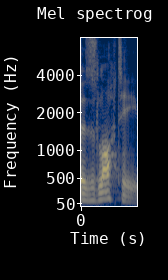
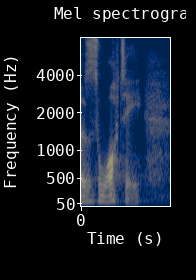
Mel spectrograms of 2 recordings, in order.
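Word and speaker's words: złoty: of people think that the Polish currency is called the zloty when it's in fact called the zwati what's more this letter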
